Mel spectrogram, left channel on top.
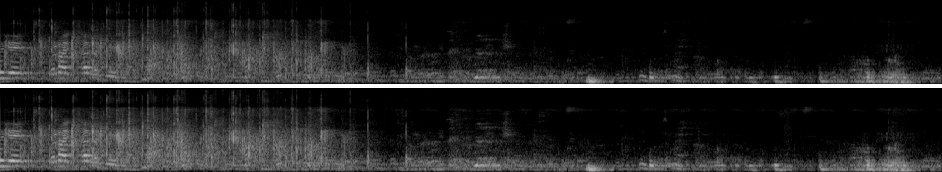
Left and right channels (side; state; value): left; quieter; 4.4 dB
